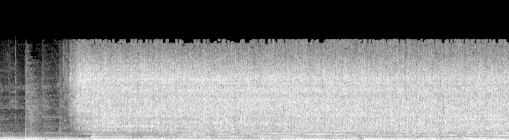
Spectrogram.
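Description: Mixed vegetables hitting hot oil in a frying pan and sizzling loudly, starting suddenly about a second in and holding steady, over background music.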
